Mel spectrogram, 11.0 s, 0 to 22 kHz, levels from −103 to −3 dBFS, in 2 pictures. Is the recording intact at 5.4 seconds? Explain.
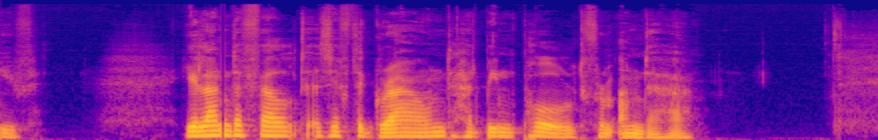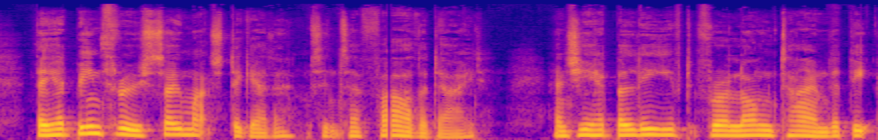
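Yes, the audio is intact at 5.4 seconds, with no dropout, click, distortion or other fault to be heard at that point.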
